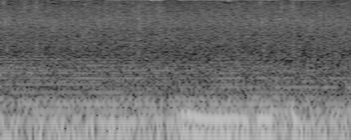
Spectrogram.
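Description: Low, rumbling ambient drone of dark background music: deep sustained tones that swell briefly about a second in.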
